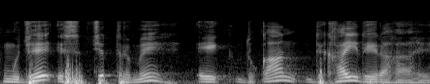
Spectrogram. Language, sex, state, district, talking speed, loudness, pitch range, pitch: Hindi, male, Madhya Pradesh, Dhar, 140 wpm, -21 LUFS, 110-140 Hz, 120 Hz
